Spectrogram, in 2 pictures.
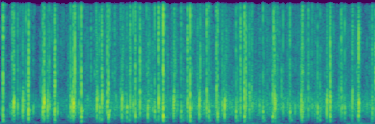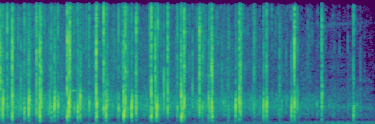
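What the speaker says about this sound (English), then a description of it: "an extra round of applause" Applause for graduating seniors at a Dearborn High School commencement ceremony, with distinct, fairly sparse claps from a modest crowd in a quick, uneven rhythm that thins out toward the end.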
